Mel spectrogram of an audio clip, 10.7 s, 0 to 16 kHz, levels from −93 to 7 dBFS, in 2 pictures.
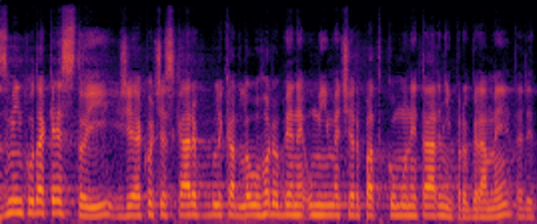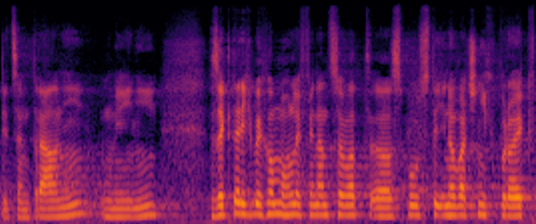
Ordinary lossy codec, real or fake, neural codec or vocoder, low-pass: AAC, 64 kbps; fake; autoencoder, 48 kHz, 128 numbers a frame, DAC-VAE, trained on Japanese speech; 14.4 kHz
